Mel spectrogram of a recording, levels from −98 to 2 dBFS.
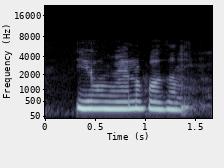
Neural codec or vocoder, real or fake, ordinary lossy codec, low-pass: codec, 16 kHz, 4 kbps, FunCodec, trained on Chinese and English, 50 frames a second; fake; none; 7.2 kHz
